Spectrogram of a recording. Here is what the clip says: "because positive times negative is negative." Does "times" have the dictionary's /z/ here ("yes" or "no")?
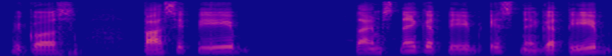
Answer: no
